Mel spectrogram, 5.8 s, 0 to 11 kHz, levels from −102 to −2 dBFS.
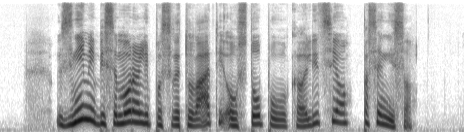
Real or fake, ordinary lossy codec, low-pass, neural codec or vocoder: fake; MP3, 96 kbps; 9.9 kHz; codec, 44.1 kHz, 3.4 kbps, Pupu-Codec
